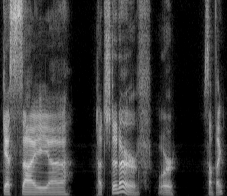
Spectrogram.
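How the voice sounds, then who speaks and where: A man's voice: deep voice, animated, slow pace, fairly bright tone, exaggerated voice. A man voicing a casual, wisecracking male skeleton who teases and dodges, in a storybook reading. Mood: awkward. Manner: casual, flippant, slangy. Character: laid-back wisecracking skeleton man, teasing and evasive.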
